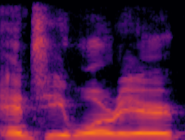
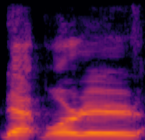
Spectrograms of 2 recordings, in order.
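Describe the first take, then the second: First: NT is spelled out as two letters. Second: NT is said as the single word net. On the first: This is probably the official name. "It's probably officially N T" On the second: This is how the speaker habitually says it. "I always want to pronounce it Net"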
